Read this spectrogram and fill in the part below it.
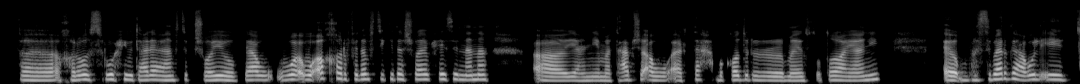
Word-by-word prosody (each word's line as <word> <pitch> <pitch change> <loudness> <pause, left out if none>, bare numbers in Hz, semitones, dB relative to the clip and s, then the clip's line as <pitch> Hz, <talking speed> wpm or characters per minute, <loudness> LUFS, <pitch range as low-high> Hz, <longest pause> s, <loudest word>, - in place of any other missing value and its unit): فخلاص 200 +3 0
روحي 230 0 +1
وتعالي 210 0 +1
على 200 -1 +2
نفسك 200 +1 -9
شويّة 200 +1 +2
وبتاع، 205 +3 +1
و 205 0 -1
وأأخر 230 +4 +3
في 225 -1 -4
نفسي 235 0 -2
كده 240 +1 -1
شويّة 230 +1 0
بحيث 235 +1 -1
إن 220 -2 0
أنا 225 +1 +1 0.5
آآ، 180 -1 +3
يعني 180 0 -2
ما 175 - -1
أتعبش 195 +4 -3
أو 190 -2 0
أرتاح 185 +4 -4
بقدر 195 -2 -1
ما 175 0 0
يستطاع 190 +2 -1
يعني، 195 +7 0 0.6
آآ، 195 - +7
بس 200 +3 -6
بارجع 245 -2 +3
أقول 225 +3 +1
إيه؟ 220 -2 0
205 Hz, 170 wpm, -24 LUFS, 190-225 Hz, 0.6 s, آآ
